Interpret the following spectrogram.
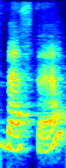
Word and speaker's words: Beste: My name is Beste, pronounced like a fast best day of my life, and I work in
